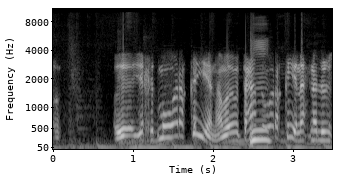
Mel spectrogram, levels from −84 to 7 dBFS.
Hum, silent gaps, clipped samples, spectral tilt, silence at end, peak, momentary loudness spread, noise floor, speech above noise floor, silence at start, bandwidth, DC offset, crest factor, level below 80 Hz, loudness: none; none; under 0.1%; -6 dB/octave; 0 s; -8 dBFS; 5 LU; -45 dBFS; 24 dB; 0 s; 10 kHz; under 0.1%; 14 dB; -40 dBFS; -21 LUFS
